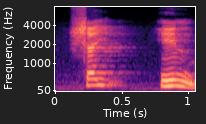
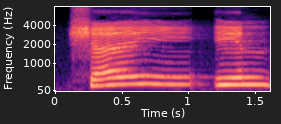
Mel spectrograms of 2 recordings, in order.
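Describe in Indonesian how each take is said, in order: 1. Bunyi tengahnya dipotong secara tiba-tiba. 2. Bunyi tengahnya meluncur lembut dan lentur. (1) "bukan seperti itu cara bacanya. Tapi jangan disentak" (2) "Dilenturkan, lemas. Syai'in seperti itu"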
